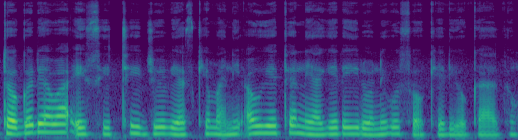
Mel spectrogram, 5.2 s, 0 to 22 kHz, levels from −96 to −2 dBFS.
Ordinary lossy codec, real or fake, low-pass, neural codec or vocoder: none; real; none; none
